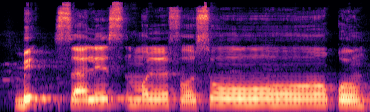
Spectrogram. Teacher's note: بئس الاسم الفسوق، اس کلمے میں لام سے پہلے، اس کلمے میں لام سے پہلے اور لام کے بعد، لام سے پہلے اور لام کے بعد دونوں الف نہ پڑھیں بلکہ لام کو زیر دے کر پڑھے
